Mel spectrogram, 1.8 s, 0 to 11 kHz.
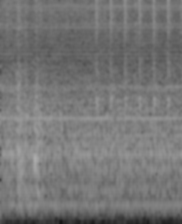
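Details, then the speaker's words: HP Vectra VL400/VL420 desktop optical drive spinning a disc: a fast, even whirring pulse with a rough buzz over it; the drive sounds worn and noisy, and whether it works is unknown. "no idea if it's optical drive even works it sounds like crap"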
